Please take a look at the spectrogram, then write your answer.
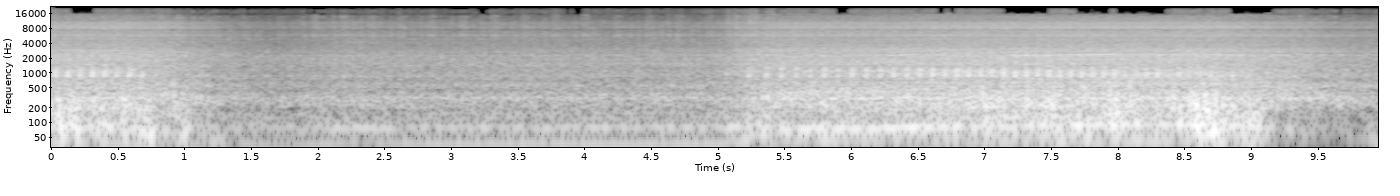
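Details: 1957 Mercury 368 cu in V8 idling with a steady knock about four times a second, worse when cold but still present at higher rpm when warm and when revved.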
